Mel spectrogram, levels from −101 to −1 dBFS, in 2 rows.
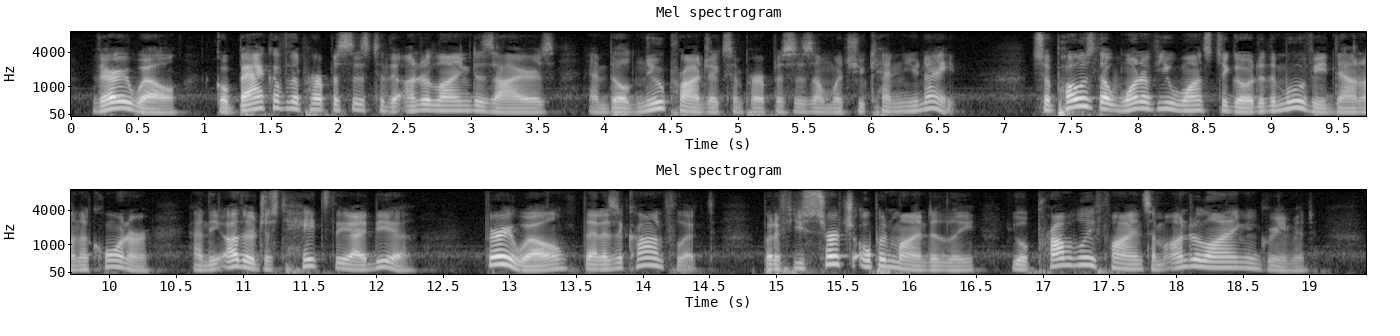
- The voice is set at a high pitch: No, low, 130 Hz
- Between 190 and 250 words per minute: Yes, average, 195 wpm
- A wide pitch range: Yes, wide, 9.0 semitones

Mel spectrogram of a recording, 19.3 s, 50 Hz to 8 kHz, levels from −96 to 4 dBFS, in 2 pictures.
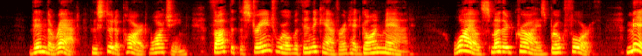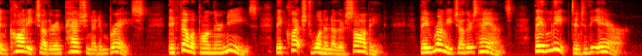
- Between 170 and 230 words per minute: No, average, 155 wpm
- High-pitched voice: Yes, high, 195 Hz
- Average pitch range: Yes, average, 5.0 semitones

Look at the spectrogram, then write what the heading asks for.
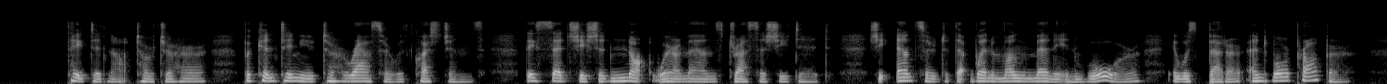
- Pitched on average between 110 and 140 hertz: Yes, low, 135 Hz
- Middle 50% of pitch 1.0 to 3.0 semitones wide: Yes, narrow, 2.6 semitones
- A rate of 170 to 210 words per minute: No, average, 160 wpm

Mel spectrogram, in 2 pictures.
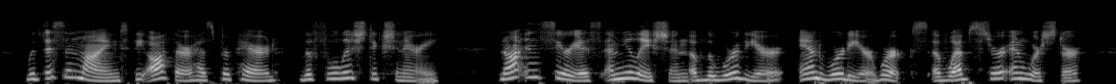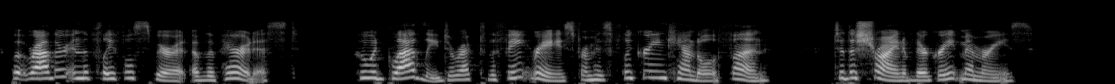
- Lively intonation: Yes, wide, 7.3 semitones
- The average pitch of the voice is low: No, high, 235 Hz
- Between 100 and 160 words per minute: Yes, average, 145 wpm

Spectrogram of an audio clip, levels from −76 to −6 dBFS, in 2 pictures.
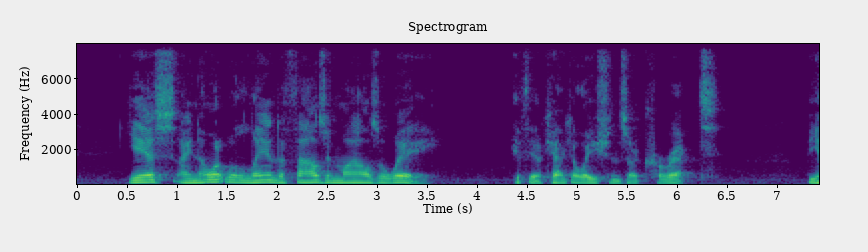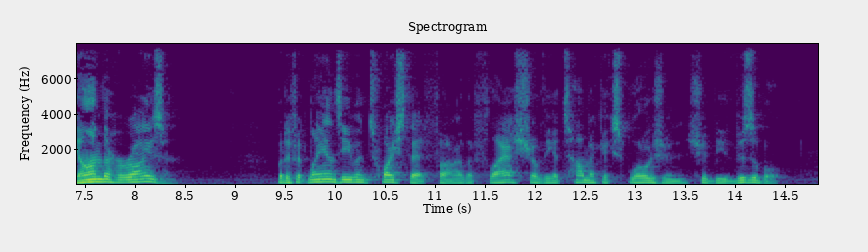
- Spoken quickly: No, average, 140 wpm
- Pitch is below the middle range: Yes, low, 120 Hz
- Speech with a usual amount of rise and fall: Yes, average, 4.0 semitones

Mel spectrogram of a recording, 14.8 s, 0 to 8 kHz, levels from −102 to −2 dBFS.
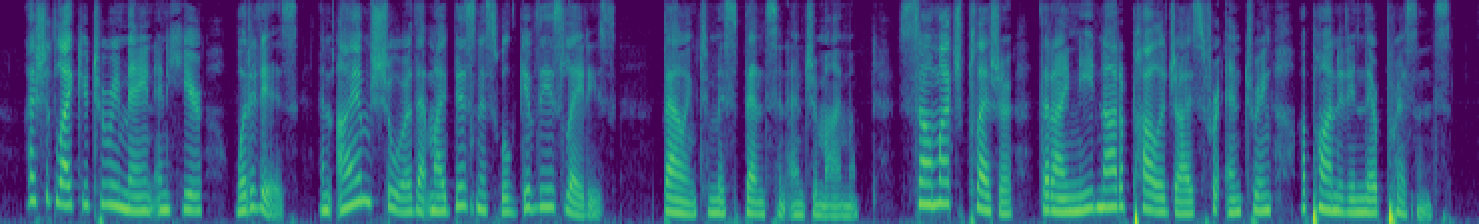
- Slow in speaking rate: No, average, 175 wpm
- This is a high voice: Yes, high, 195 Hz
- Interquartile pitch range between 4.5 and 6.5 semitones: Yes, wide, 5.6 semitones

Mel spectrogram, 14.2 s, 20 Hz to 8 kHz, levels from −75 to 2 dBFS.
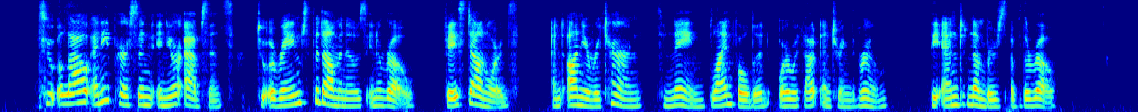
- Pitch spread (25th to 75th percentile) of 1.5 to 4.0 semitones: Yes, average, 3.3 semitones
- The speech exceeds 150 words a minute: No, average, 145 wpm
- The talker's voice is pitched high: Yes, high, 200 Hz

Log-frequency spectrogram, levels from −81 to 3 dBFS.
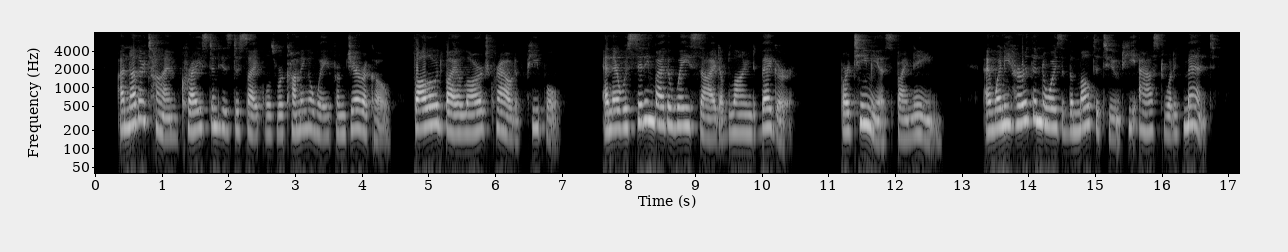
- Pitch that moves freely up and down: No, average, 4.5 semitones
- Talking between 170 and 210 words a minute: No, average, 155 wpm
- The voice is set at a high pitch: Yes, high, 210 Hz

